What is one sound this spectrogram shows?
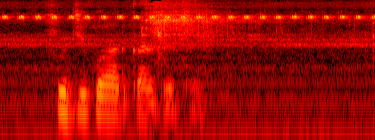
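Sugar pours into a metal pan with a soft rush.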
